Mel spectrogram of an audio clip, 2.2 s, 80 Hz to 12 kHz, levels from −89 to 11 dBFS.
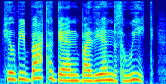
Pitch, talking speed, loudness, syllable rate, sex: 240 Hz, 270 wpm, -15 LUFS, 5.9 syllables/s, female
